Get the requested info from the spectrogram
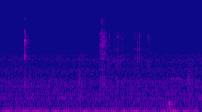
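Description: Near silence over a low steady hum, with a couple of faint clicks about a quarter of a second and a second in: plastic lipstick packaging being handled and opened.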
